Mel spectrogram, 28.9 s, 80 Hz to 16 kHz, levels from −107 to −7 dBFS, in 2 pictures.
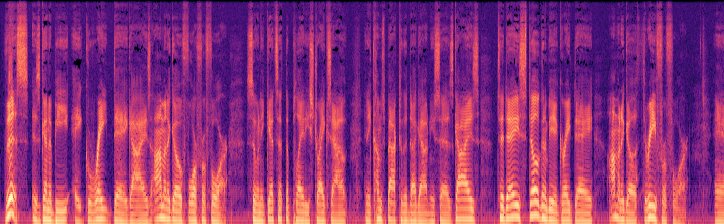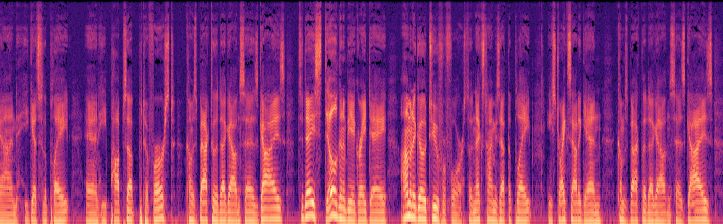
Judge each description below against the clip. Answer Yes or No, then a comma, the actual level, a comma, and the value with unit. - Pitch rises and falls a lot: No, average, 2.9 semitones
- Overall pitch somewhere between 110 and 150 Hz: Yes, low, 115 Hz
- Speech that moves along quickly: Yes, fast, 220 wpm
